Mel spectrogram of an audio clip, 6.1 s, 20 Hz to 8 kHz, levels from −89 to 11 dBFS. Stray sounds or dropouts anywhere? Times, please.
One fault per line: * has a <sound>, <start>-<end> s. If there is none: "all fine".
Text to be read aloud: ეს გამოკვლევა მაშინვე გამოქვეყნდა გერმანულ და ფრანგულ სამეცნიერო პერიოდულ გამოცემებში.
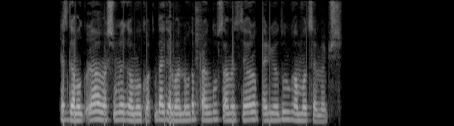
all fine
